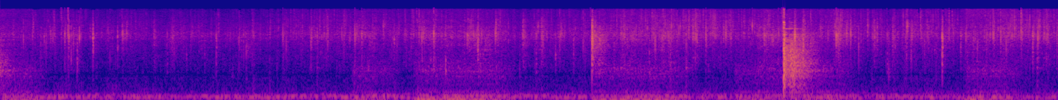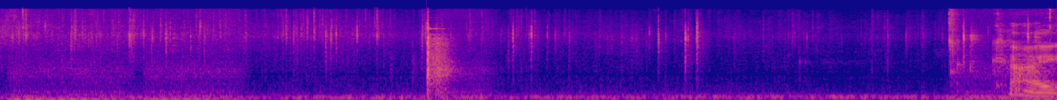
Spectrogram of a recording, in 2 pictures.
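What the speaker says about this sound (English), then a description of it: "Campfire can heat up while I'm doing this." A campfire in the video game Wurm Unlimited burns with a steady low crackle, broken by a few sharp pops spaced several seconds apart.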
